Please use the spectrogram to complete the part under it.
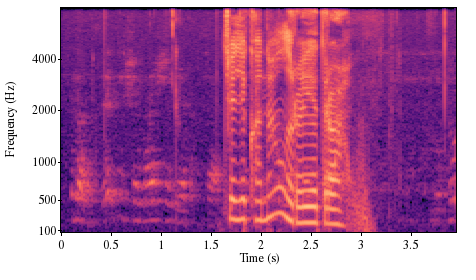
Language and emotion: Russian, neutral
